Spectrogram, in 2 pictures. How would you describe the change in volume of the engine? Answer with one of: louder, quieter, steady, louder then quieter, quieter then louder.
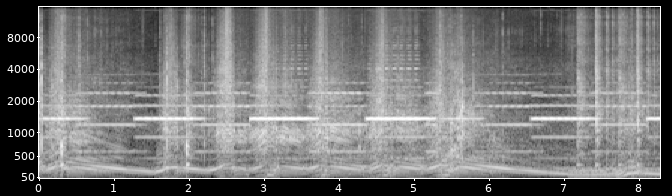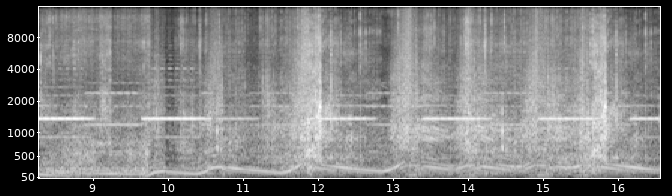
steady.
